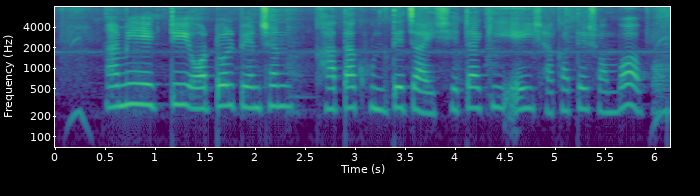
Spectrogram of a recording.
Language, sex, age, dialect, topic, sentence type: Bengali, female, 31-35, Northern/Varendri, banking, question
